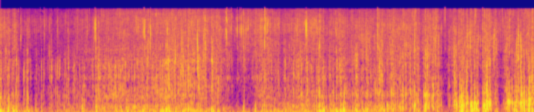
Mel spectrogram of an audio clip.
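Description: A single hand-sized woven sisal fiber mesh sponge, soft and somewhat hollow, is held in both hands and scratched and squeezed with long nails and fingertips. The result is a dense, continuous crackling and rustling scratch with low rumbling handling noise and bright fibrous crinkles, briefly dipping before growing louder toward the end.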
